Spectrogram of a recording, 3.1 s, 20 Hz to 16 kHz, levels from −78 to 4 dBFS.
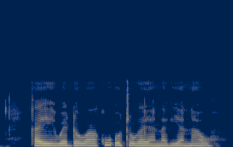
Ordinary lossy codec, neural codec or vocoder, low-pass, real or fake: none; none; 7.2 kHz; real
